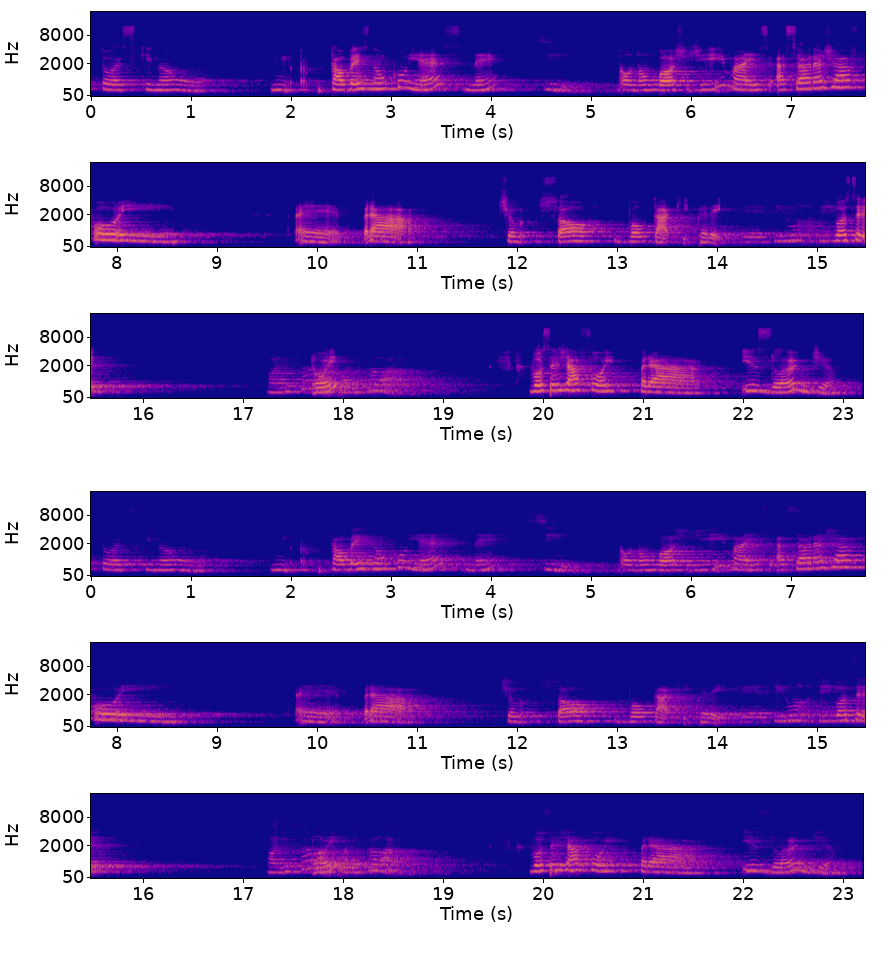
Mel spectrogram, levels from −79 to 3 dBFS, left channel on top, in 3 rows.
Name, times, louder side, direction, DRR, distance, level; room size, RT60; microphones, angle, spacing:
voice 1, 0.1-1.2 1.8-2.0 2.4-4.1 5.3-8.7 9.8-11.0 11.8-13.5 13.8-14.0 15.2-15.5 17.7-18.0 19.9-20.7 21.0-21.6 22.0-23.0, left 5 dB, 90° left, 12 dB, 0.6 m, -31 dB
voice 2, 4.4-4.8 14.2-15.5 17.2-18.6, right 1 dB, 55° right, -3 dB, 3.0 m, -42 dB
15.5 x 11.0 x 2.9 m, 2.1 s
head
